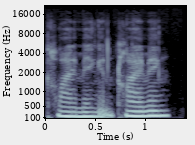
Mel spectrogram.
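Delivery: normal talking voice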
